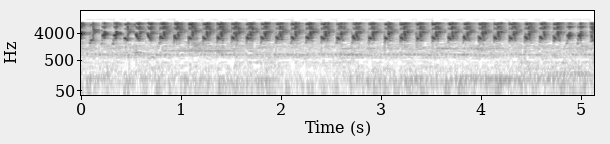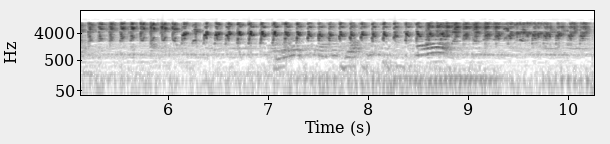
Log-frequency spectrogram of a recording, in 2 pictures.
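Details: Long ngekek from a fighter lovebird, used to provoke courtship and singing; a sustained high chattering trill pulses rapidly, with a few short lower squeaky notes slipping in toward the end.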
